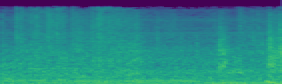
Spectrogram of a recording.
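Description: Outdoor street background: a steady low rumble, like a nearby engine or traffic, with faint voices.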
